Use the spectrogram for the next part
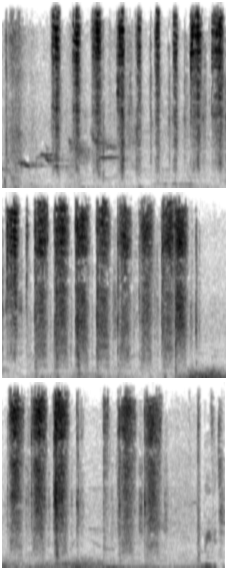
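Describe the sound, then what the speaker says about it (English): Waterproofing spray hisses onto a garden cushion outdoors in a long run of quick rapid bursts, fairly quiet and close, with a steady rubbing texture beneath and no talk. "I'm going to take this outside, give it a spray."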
